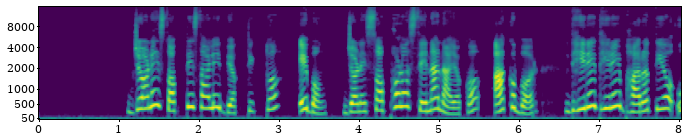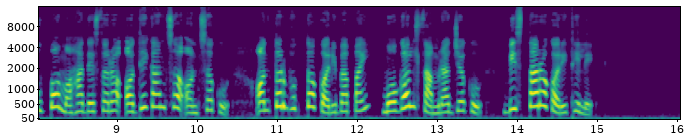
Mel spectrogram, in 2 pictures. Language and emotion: Odia, neutral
